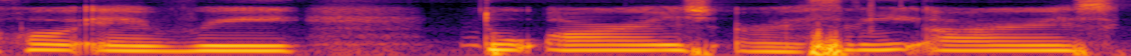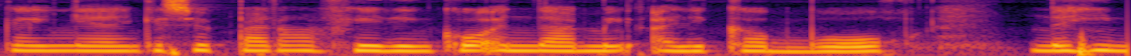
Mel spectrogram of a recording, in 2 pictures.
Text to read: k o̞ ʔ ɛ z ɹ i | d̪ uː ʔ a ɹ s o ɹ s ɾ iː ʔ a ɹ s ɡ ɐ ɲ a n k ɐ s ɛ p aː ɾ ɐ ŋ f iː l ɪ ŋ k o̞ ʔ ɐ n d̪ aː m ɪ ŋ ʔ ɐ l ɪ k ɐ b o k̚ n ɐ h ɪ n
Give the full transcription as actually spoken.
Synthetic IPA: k o̞ ʔ ɛ v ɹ i | t̪ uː ʔ a ɹ s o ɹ θ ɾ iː ʔ a ɹ s ɡ ɐ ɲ a n k ɐ s ɛ p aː ɾ ɐ ŋ f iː l ɪ ŋ k o̞ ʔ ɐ n d̪ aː m ɪ ŋ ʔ ɐ l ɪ k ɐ b o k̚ n ɐ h ɪ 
